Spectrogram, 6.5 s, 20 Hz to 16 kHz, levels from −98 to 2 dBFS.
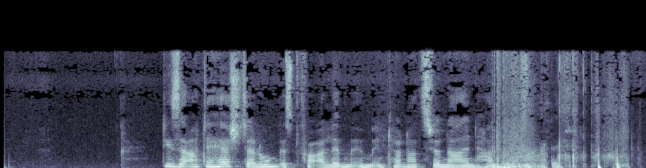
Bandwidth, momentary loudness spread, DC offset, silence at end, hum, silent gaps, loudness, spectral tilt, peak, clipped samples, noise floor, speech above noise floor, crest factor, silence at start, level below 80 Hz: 11.5 kHz; 8 LU; under 0.1%; 0.15 s; none; none; -16 LUFS; -5 dB/octave; -2 dBFS; under 0.1%; -59 dBFS; 44 dB; 14 dB; 1.6 s; -40 dBFS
